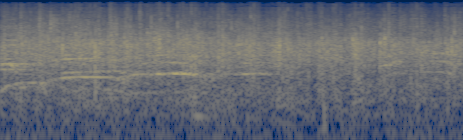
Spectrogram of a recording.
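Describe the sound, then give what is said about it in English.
A church audience claps their hands in sustained, dense applause that stays loud and even from start to finish. “I just want you to give God a strong hand clap for all of you”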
